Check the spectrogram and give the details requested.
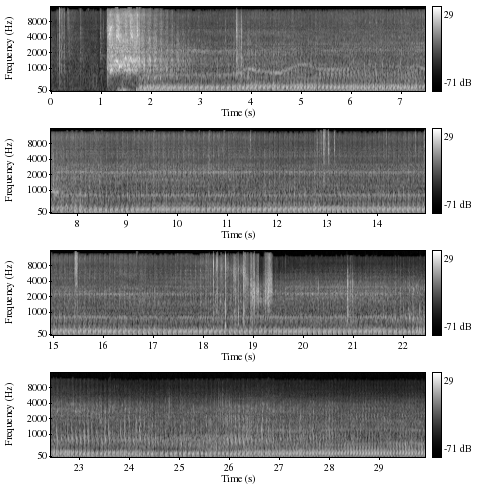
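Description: Honda Shadow Sabre's V-twin engine, with a DynoJet re-jet kit in the carburettors and Vance & Hines Longshot exhausts, fires up about a second in and then runs steadily with an even beat.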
